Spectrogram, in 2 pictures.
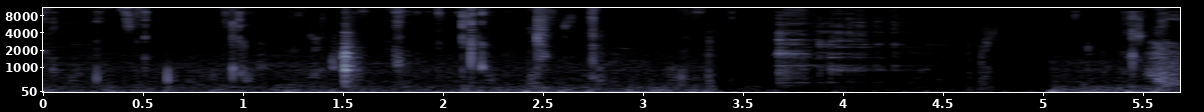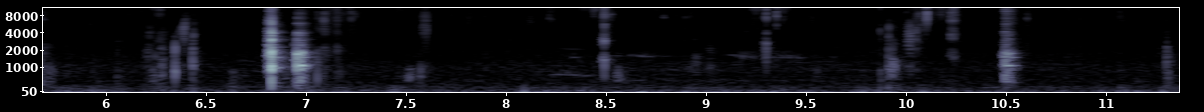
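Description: Close-up chewing and mouth sounds of someone eating soft cream cake, with scattered small clicks of a metal fork against the plate. The sound drops out for about a second and a half around the middle, and a pair of louder clicks comes near seven seconds in.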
